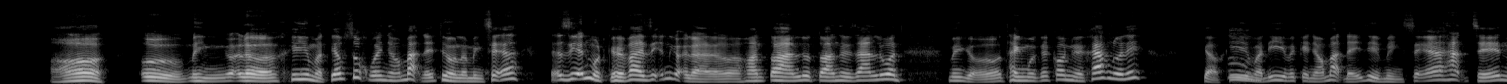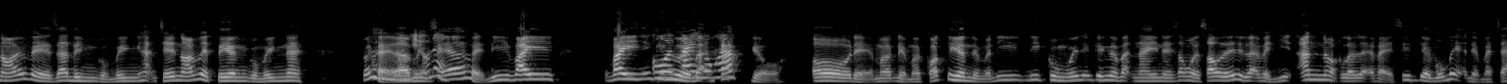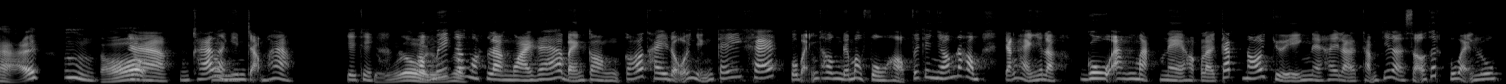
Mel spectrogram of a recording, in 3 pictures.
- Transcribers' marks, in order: tapping; other background noise
- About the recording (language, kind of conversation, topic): Vietnamese, advice, Bạn có thường cảm thấy mình phải giả tạo để được nhóm bạn chấp nhận không?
